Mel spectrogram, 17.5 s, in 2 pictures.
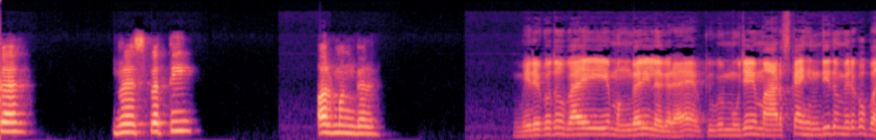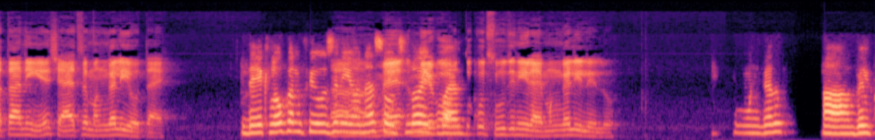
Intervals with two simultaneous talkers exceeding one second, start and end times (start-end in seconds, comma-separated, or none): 12.1-13.4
